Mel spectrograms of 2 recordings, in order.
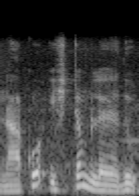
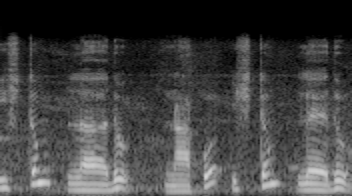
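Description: First: নাকু ইষ্টম লেদু slow, syllables spaced out; slow Telugu demo. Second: নাকু ইষ্টম লেদু at half speed, each syllable clear; slow teaching delivery of নাকু ইষ্টম লেদু; slow Telugu demo. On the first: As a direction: repeat ইষ্টম লেদু slowly. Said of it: "কী আসবে". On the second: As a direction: dictate ইষ্টম লেদু slowly. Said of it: "তো কী আসবে". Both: Shown as a demonstration.

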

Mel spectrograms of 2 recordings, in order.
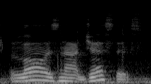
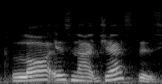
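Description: First: Said in the usual way. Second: Slow, weighted "Law is not justice"; emphatic. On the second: Real, not acted. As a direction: state "Law is not justice" slowly, leaning on "Law". Emphatic verdict, later restated plainly.

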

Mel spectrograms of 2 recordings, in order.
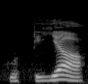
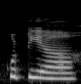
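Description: First: Said in the usual way. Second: Naming the picture. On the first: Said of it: "शब्द हुआ". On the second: Shown as a demonstration. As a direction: call out "कुटिया" up high like a reveal to the class. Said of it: "ये क्या है?".

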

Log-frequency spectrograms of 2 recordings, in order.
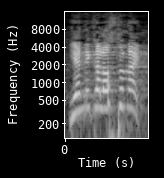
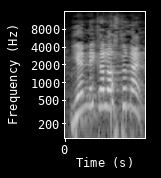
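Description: First: Calling out to the crowd. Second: Said in the usual way. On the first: Real, not acted. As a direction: announce it like a rallying cry. Rally speech, repeated warning. (గట్టిగా పిలుపు)

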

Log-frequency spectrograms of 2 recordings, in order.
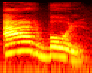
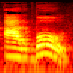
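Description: First: Árbol with a loud, long first á; ÁR-bol, as a clear model word; stress on first syllable. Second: Árbol mis-stressed on the last syllable, ar-BOL; wrongly placed stress. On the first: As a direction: punch the Á of árbol, let the second syllable fall. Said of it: "o A tem a tilde". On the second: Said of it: "Não seria árbol". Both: Shown as a demonstration.

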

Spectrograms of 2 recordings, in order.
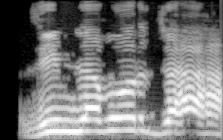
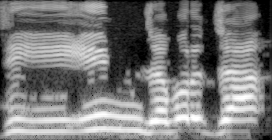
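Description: First: জিম জবর যা rattled off without stretching জিম; quick, careless জিম জবর যা; undifferentiated letters. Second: জিম held very long, then a hard যা; slow, drawn-out জিম জবর যা; firm jim. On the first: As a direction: say যা with the same everyday j as every other letter. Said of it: "দেখেন কিভাবে একরকম করেন". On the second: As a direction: press the j of যা firmly from mid-tongue. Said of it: "জিহ্বার মাঝখান থেকে শক্তভাবে". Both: Shown as a demonstration.

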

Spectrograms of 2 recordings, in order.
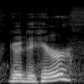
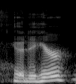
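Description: No difference in how they are said.

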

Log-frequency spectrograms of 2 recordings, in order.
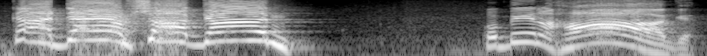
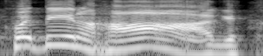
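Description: First: Loud, high exasperated shouting; real outburst at a kill-stealing teammate; indignant yell. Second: A milder, retold version of the scolding; mock repeat of his own outburst; replaying his yell. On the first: Real, not acted. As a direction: scold the teammate hard. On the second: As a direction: quote yourself half as hot. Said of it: "and I'm like".

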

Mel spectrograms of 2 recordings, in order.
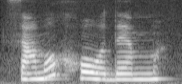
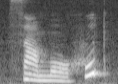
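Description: First: Самоходом stressed on HO, drawn out slowly; slow Polish sa-mo-HOOO-dem; stress on second-last syllable. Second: Самохід stressed on MO; stress on second-last syllable. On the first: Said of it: "падає на другий склад". (повільно, наголос: само-ХО-дем) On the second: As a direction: Polish sa-MO-hut, the middle syllable stressed. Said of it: "Наголос все одно падає на другий склад". (наголос на середній склад: са-МО-хут) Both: Shown as a demonstration.

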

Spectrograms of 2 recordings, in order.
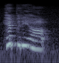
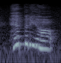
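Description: No difference in how they are said.

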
